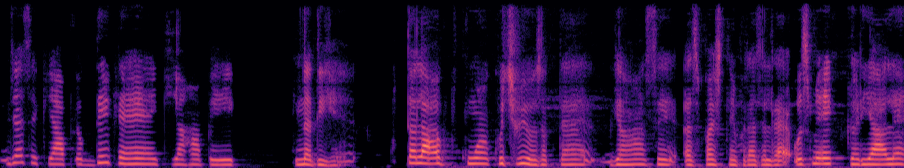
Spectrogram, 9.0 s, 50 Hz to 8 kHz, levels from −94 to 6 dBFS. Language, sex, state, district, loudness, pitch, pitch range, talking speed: Maithili, female, Bihar, Darbhanga, -28 LUFS, 240 Hz, 225-260 Hz, 205 wpm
